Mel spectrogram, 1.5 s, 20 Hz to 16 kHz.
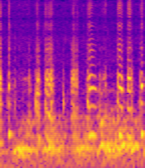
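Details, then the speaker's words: VAZ 2111 driving with quick high-pitched chirping squeaks from the rear after about 15,000 km driven by owner; handbrake cable rubbing and worn through, then fixed. "Трёт трос ручника, [ __ ] Идёт трос ручника, [ __ ] и ты едешь, и оно постоянно пищит."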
